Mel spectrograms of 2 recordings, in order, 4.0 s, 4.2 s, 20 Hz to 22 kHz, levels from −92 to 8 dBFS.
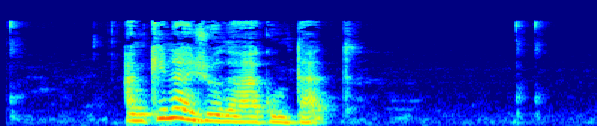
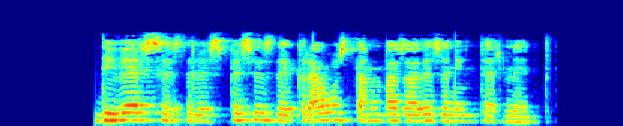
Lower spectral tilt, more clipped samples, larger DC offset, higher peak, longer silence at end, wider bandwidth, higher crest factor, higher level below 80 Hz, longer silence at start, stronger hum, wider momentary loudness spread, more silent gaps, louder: first, -5.5 dB/octave vs -3.5 dB/octave; neither; neither; second, -6 dBFS vs -2 dBFS; first, 1.65 s vs 0.6 s; first, 11.5 kHz vs 7.8 kHz; about the same, 18 dB vs 16 dB; about the same, -64 dBFS vs -60 dBFS; second, 0.05 s vs 0.65 s; neither; about the same, 12 LU vs 14 LU; neither; second, -21 LUFS vs -16 LUFS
